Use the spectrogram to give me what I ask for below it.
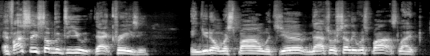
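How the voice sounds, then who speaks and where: A man's voice: fairly high pitch, expressive, brisk. A man co-hosting a podcast, defending himself in a casual argument with his partner, often restarting sentences and laughing as he explains. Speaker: podcast co-host.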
